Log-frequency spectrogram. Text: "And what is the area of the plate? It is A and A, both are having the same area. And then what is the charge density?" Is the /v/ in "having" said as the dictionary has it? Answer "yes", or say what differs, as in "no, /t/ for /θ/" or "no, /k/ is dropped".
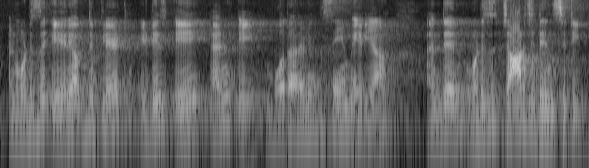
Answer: no, /v/ is dropped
